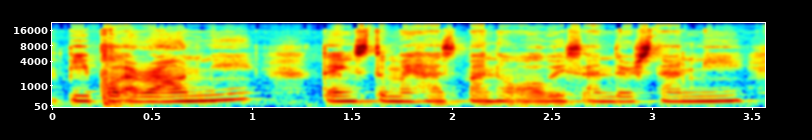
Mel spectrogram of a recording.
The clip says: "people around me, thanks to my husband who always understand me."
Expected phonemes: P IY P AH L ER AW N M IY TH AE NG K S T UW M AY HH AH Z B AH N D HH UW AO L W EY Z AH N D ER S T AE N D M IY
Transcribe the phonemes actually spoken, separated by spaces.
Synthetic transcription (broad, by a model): P IY P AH L ER AW N M IY T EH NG K S T UW M AY HH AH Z B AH N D HH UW AO L W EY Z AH N D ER S T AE N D M IY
